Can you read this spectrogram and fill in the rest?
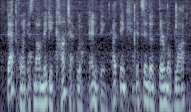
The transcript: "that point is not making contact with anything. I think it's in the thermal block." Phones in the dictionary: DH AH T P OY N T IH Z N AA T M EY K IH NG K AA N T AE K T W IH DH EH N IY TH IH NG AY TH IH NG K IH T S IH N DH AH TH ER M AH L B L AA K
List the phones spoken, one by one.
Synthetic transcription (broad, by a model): DH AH T P OY N T IH Z N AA T M EY K IH NG K AA N T AE K T W IH DH EH N IY TH IH NG AY TH IH NG K IH T S IH N DH AH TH ER M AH B L AA K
